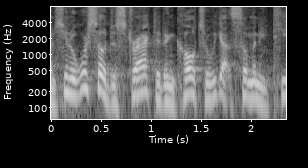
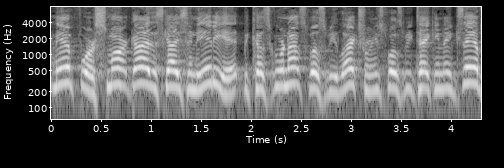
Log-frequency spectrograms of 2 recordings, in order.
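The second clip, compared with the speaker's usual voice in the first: mock indignant thought; 9 semitones higher, 6 dB louder, faster than usual. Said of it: "And I'm like".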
